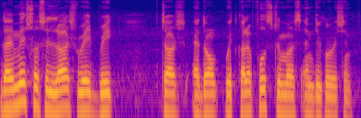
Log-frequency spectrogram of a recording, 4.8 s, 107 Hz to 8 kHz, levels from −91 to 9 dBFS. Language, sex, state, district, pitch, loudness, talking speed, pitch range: English, male, Nagaland, Dimapur, 135 Hz, -15 LUFS, 175 wpm, 125-150 Hz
